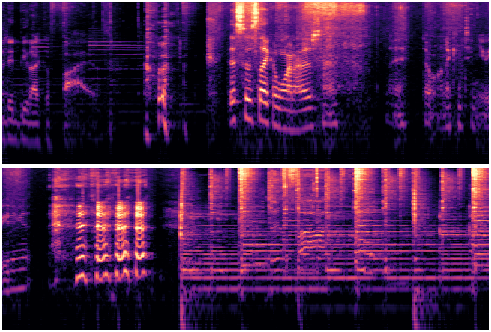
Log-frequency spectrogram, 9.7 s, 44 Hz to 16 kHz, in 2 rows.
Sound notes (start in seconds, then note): 1.7 laughs; 5.4 laughs; 6.7 upbeat music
